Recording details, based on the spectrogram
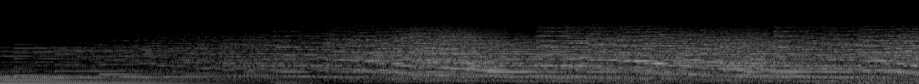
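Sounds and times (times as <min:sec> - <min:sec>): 
church bells ringing in a full peal: 0:00.2 - 0:09.1.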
